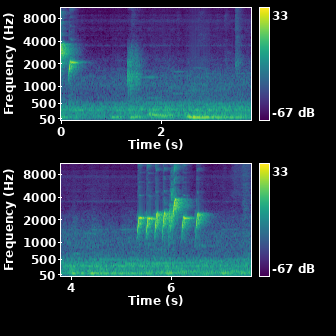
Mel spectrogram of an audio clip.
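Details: Blue-winged leafbird kept caged as a decoy in Bình Thuận, Vietnam, before going to the forest. Scattered single whistled notes are followed by a dense run of climbing, upward-slurred whistles near the end. Quiet low hum in the background.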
